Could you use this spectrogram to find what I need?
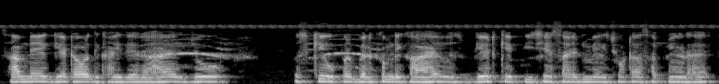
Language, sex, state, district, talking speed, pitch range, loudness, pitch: Hindi, male, Uttar Pradesh, Lalitpur, 210 wpm, 115-120 Hz, -17 LUFS, 120 Hz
